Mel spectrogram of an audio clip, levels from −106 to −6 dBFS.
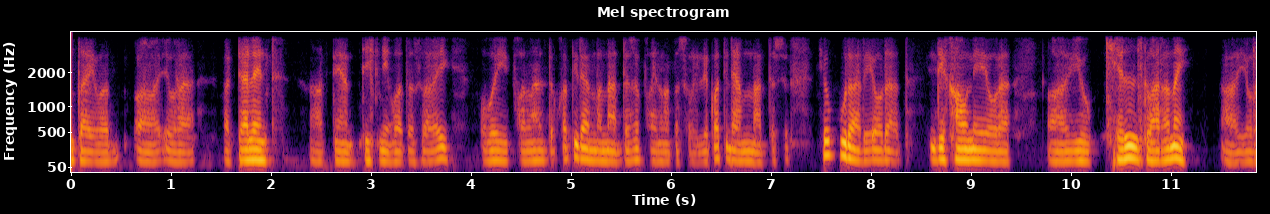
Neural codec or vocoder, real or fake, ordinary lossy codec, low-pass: codec, 16 kHz, 2 kbps, FunCodec, trained on Chinese and English, 25 frames a second; fake; none; 3.6 kHz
